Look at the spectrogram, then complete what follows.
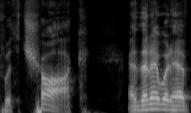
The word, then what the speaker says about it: Koch: You must have said rhymes with chalk. In my accent, chalk. Yeah. Because he was saying cork.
